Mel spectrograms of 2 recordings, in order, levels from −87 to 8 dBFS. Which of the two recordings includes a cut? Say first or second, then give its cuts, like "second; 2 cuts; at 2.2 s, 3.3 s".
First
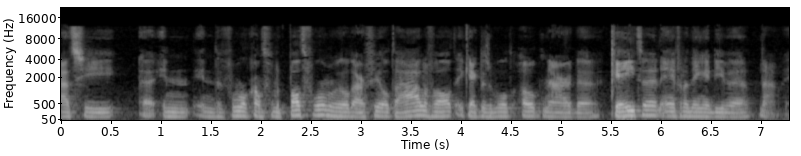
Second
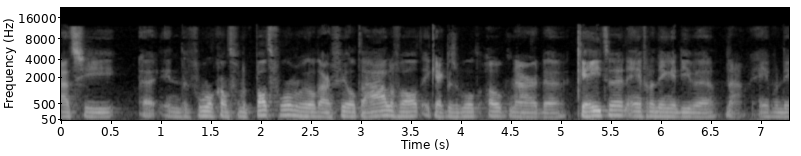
second; 1 cut; at 1.0 s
